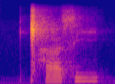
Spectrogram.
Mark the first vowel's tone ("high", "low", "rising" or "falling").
low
